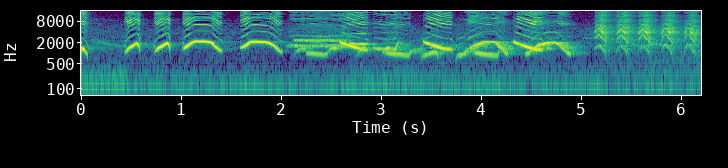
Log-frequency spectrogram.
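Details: Loud arched whistles, four in a row, open this Black-throated laughingthrush wild song used to teach young birds, then a tumbling sequence of descending slurred notes and fainter chatter.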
